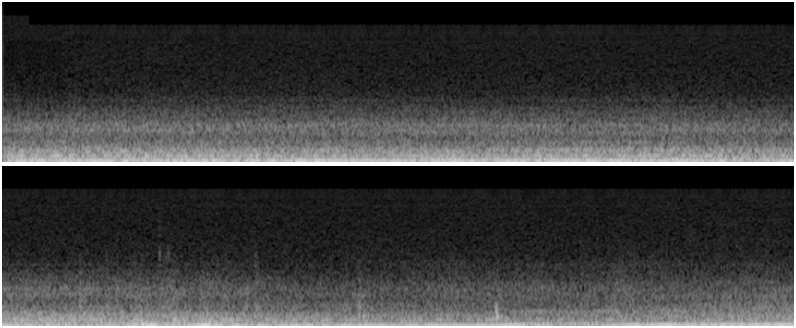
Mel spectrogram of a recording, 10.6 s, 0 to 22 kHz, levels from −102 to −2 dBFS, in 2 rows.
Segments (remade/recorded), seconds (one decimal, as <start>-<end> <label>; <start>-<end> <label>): 0.0-10.6 recorded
